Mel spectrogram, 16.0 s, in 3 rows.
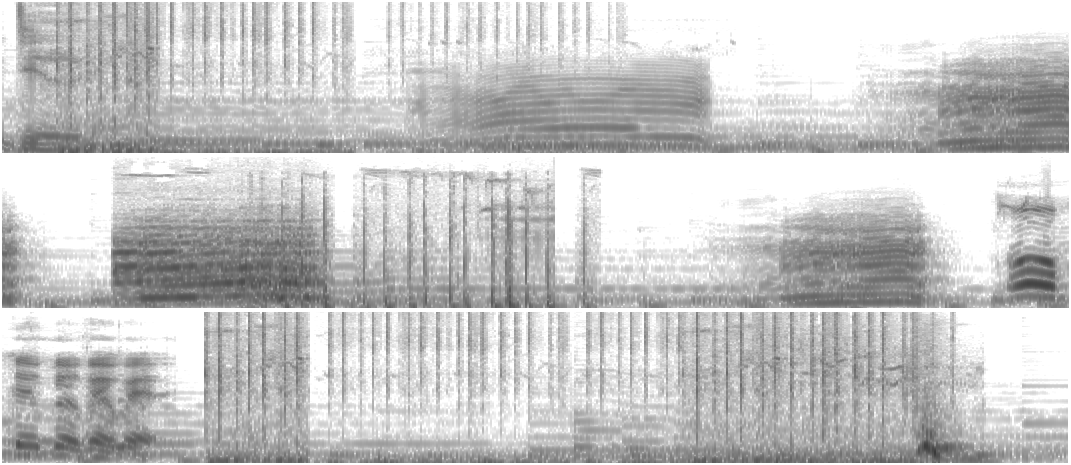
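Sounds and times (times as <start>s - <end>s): cattle mooing: 2.0s - 3.6s, 4.4s - 7.0s, 9.0s - 10.0s.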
